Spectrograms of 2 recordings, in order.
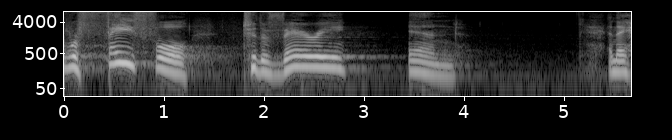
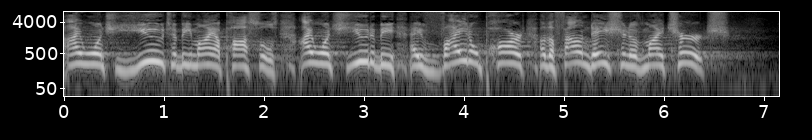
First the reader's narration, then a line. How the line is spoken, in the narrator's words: Jesus called out and said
